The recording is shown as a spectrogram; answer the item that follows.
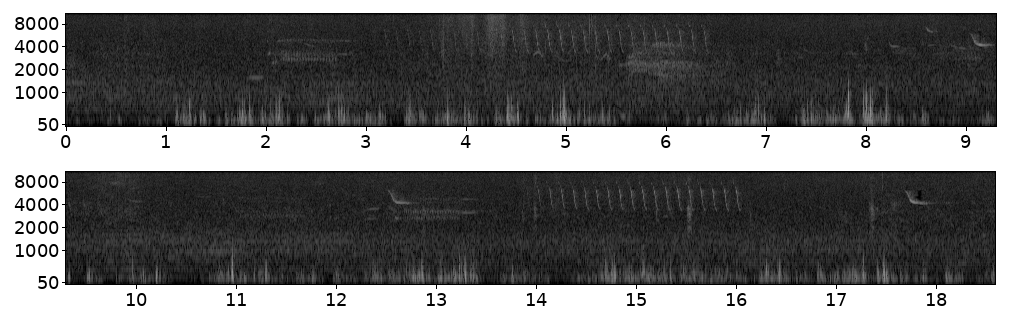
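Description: Honeybees buzzing around an open hive, the buzz swelling and fading irregularly as individual bees fly close past the microphone.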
